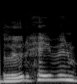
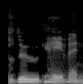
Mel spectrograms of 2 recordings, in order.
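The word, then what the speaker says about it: Blüdhaven: nightwing is back and is it bloodhaven or bloodhaven i rarely say it out loud i said bluthhaven but that's because i read phonetically because spanish is my first language yeah so okay so well okay is this blue it has the umlauts on it right so i think it's blue haven yeah okay so he's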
